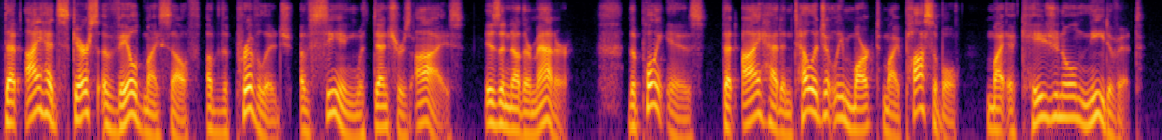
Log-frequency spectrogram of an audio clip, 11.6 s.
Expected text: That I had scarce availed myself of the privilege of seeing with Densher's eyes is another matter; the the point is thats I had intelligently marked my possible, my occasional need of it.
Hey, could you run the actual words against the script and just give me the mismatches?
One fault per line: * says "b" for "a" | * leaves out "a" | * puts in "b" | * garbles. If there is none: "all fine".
* leaves out "the"
* says "that" for "thats"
